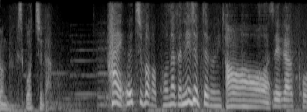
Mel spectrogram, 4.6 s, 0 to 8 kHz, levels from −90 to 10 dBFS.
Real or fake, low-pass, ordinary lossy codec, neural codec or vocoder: fake; 7.2 kHz; none; codec, 16 kHz, 0.5 kbps, X-Codec, HuBERT features, trained on balanced general audio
